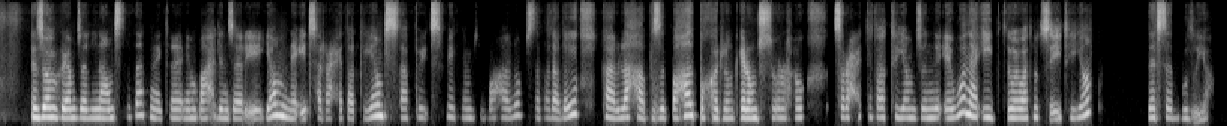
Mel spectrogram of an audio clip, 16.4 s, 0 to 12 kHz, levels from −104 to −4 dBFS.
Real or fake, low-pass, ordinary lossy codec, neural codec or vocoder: fake; 10.8 kHz; Opus, 24 kbps; codec, 16 kHz in and 24 kHz out, 0.9 kbps, LongCat-Audio-Codec, fine tuned four codebook decoder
